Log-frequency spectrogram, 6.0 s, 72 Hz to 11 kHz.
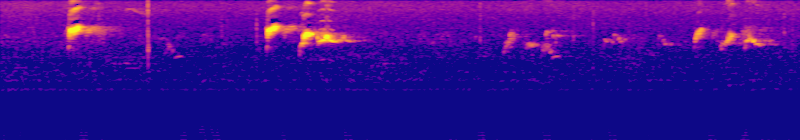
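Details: A decoy red-whiskered bulbul at a trap, recorded 2 December 2020, sings to draw in a rival: short clear whistled notes, then a loud slurred descending phrase near the middle, followed by fainter distant-sounding warbles; steady low hum beneath.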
